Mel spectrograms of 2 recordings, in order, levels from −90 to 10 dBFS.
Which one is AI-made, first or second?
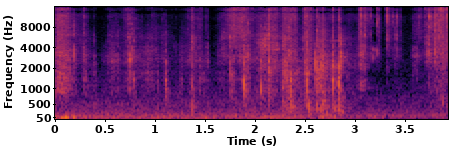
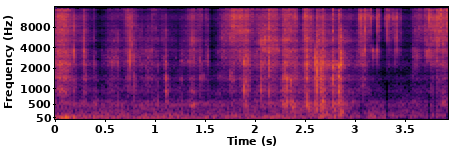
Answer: second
